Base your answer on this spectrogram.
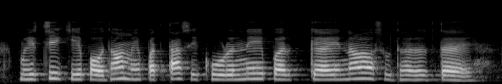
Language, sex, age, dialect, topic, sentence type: Maithili, female, 18-24, Angika, agriculture, question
